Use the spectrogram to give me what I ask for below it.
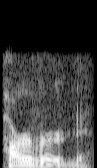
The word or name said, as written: Harvard, Mount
